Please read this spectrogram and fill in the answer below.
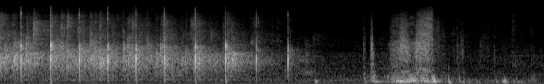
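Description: Audience applauding after a lecture, with sharp individual claps; the clapping dies away about three seconds in. A brief noise follows about four seconds in.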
